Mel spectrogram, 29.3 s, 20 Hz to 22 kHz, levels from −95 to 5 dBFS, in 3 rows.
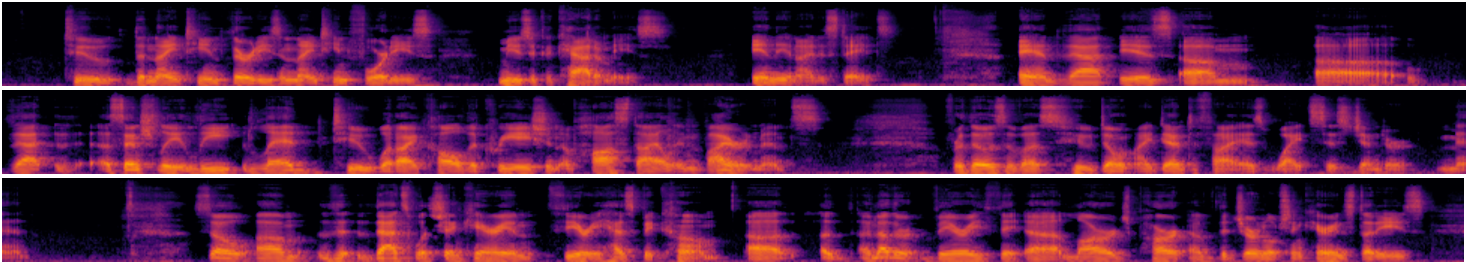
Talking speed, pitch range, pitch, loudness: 130 wpm, 80-100 Hz, 90 Hz, -27 LUFS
